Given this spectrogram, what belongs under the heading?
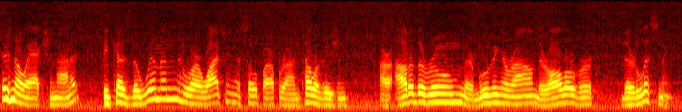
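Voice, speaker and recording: A middle-aged man being interviewed as a talk show guest, explaining things conversationally with hesitant pauses. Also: a little high, lively intonation, mellow. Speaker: talk show guest, old-time radio enthusiast. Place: television studio. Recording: muffled 1970s television tape with hum.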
